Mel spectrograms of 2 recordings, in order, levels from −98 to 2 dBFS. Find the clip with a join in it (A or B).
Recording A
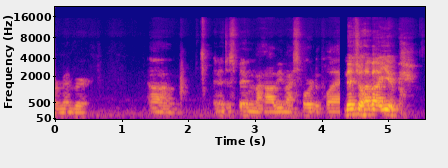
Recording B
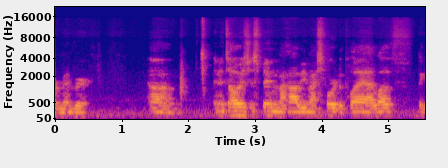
A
